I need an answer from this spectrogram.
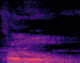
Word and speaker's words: through: six number का क्या टी एच आर ओ यू जी एच इसका जो प्रोनंसिएशन होता है वो होता है थ्रू ये एक तरह का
